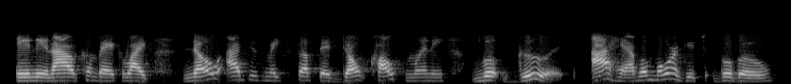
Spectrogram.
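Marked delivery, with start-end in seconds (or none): 1.8-7.6 voice dropped deep into bass. Retelling own comeback to a nice-nasty remark, with bass in voice. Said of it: "did y'all catch that bass in my voice".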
